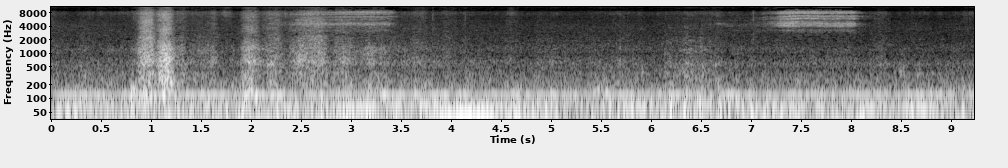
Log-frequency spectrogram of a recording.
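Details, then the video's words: Yeoui, a drowsy Shiba Inu, snoring with its eyes open: soft, hissing breath sounds in separate bursts, a few seconds apart, over a steady low hum in a quiet room. "여우! 눈뜨고 코곱니다..ㅋㅋ"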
